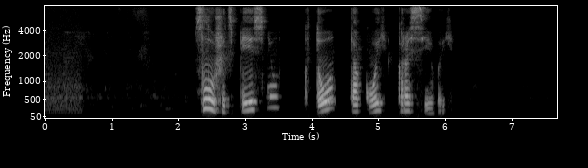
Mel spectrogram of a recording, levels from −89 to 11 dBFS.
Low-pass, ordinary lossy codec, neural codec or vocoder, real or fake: none; none; none; real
